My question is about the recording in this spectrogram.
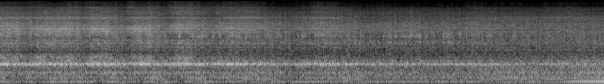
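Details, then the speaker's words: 1959 Meteor left in the bush, first start after refitting the rotor and cap: catches and holds a steady, even running note with no lifter rattle or misfire. Normal running. "I wonder if it's got oil pressure. It's got to have oil pressure. The lifters aren't rattling."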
